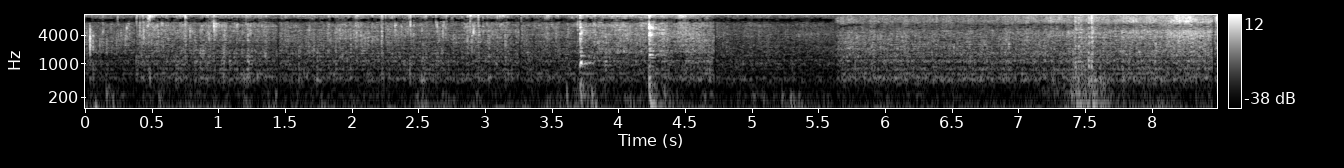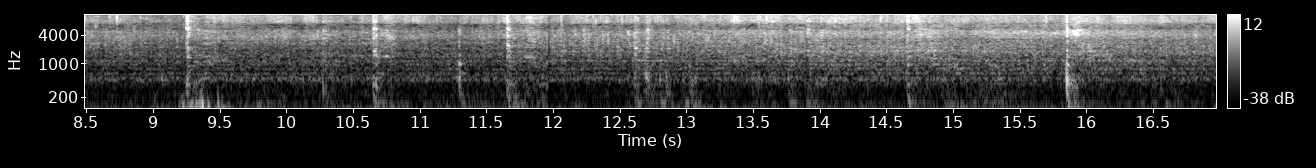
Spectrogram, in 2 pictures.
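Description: Vegetables stirred and frying in a pan in a village kitchen, a continuous close sizzle with scraping stirs and occasional louder clatters of the spoon against the pan.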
